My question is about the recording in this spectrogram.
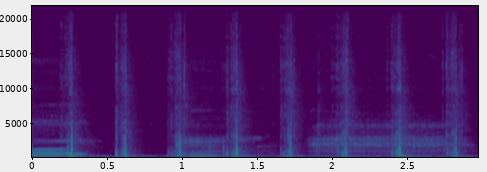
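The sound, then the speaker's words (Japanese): A knife chops crisp celery stems on a cutting board in a steady, even rhythm, about eight sharp thuds with a crunchy snap, no voices. “筋に包丁を入れて、端からトントントン。”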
